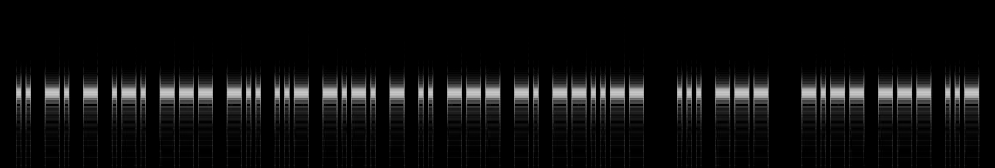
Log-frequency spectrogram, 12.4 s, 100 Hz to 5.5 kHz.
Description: Morse code, heard as a keyed tone, about 20 wpm, 600 Hz. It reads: INTRODUCTION, SO YOU
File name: learning center / tower trouble / tower trouble 20wpm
